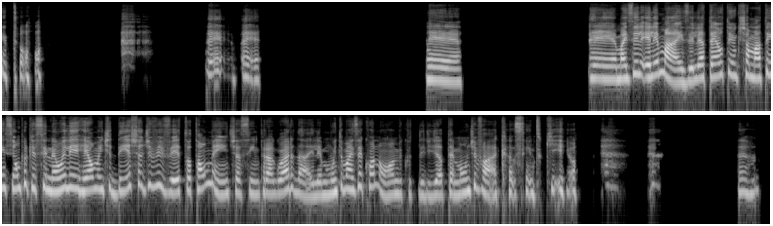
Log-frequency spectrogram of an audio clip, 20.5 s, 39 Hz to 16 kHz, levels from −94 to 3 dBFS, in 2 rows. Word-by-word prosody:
então 275 Hz, -5 st, -7 dB, 2.4 s
É, 310 Hz, 0 st, -4 dB, 0.3 s
é. 225 Hz, -3 st, -4 dB, 2.2 s
É. 215 Hz, -3 st, +1 dB, 1.7 s
É, 240 Hz, -1 st, +2 dB
mas 235 Hz, +1 st, +4 dB
ele 305 Hz, -2 st, +3 dB
ele 250 Hz, +3 st, +6 dB
é -, -, +4 dB
mais, 195 Hz, -, +5 dB
ele 210 Hz, +3 st, +3 dB
até 260 Hz, +1 st, +3 dB
eu 280 Hz, -, +1 dB
tenho 305 Hz, -4 st, -3 dB
que 260 Hz, -, -7 dB
chamar 270 Hz, -6 st, +5 dB
a -, -, +7 dB
atenção, 280 Hz, 0 st, -1 dB
porque 295 Hz, -1 st, -2 dB
se 280 Hz, +3 st, -2 dB
não 245 Hz, 0 st, +4 dB
ele 290 Hz, -1 st, +3 dB
realmente 255 Hz, +2 st, +2 dB
deixa 270 Hz, -, -2 dB
de 335 Hz, +5 st, -4 dB
viver 235 Hz, -9 st, +1 dB
totalmente, 245 Hz, -, -1 dB
assim, 215 Hz, -1 st, -5 dB
para 215 Hz, -1 st, 0 dB
guardar. 225 Hz, -1 st, +1 dB
Ele 185 Hz, +2 st, -3 dB
é -, -, -3 dB
muito 215 Hz, +4 st, 0 dB
mais 270 Hz, -1 st, +3 dB
econômico, 210 Hz, -, -3 dB
eu 195 Hz, 0 st, -10 dB
diria 190 Hz, +1 st, -3 dB
até 200 Hz, +3 st, -4 dB
mão 215 Hz, +4 st, 0 dB
de 320 Hz, -, -2 dB
vaca, 230 Hz, -3 st, -2 dB
assim, 215 Hz, +1 st, -6 dB
do 195 Hz, -, -8 dB
que 270 Hz, -5 st, -5 dB
eu. 245 Hz, +2 st, -6 dB, 2.1 s
Aham. 230 Hz, +1 st, -7 dB
240 Hz, 135 wpm, -22 LUFS, 215-275 Hz, 2.4 s, a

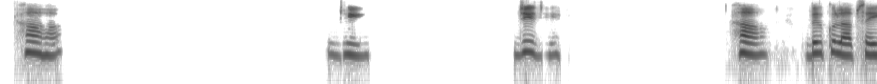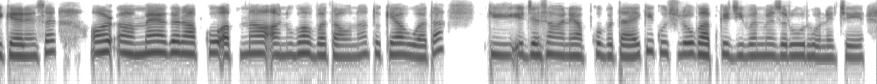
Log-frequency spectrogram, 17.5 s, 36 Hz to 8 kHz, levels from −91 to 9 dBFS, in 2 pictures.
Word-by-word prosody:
हाँ, 275 Hz, -2 st, 0 dB
हाँ। 230 Hz, +2 st, -7 dB, 2.7 s
जी। 230 Hz, -1 st, +3 dB, 1.5 s
जी, 280 Hz, +3 st, +10 dB
जी। 235 Hz, +2 st, -15 dB, 1.7 s
हाँ, 245 Hz, -3 st, +4 dB, 0.4 s
बिल्कुल 260 Hz, 0 st, +2 dB
आप 230 Hz, -1 st, +4 dB
सही 235 Hz, -1 st, +5 dB
कह 230 Hz, 0 st, +5 dB
रहे 220 Hz, -, +1 dB
हैं 220 Hz, -, -4 dB
सर 280 Hz, +6 st, -2 dB, 0.4 s
और 275 Hz, +2 st, +3 dB
अ, 265 Hz, -2 st, -1 dB
मैं 265 Hz, +3 st, +3 dB
अगर 270 Hz, 0 st, 0 dB
आपको 260 Hz, +2 st, -1 dB
अपना 250 Hz, +3 st, -2 dB
अनुभव 240 Hz, +2 st, -3 dB
बताऊँ 220 Hz, -2 st, -4 dB
ना 230 Hz, +3 st, -9 dB
तो 255 Hz, -, -6 dB
क्या 245 Hz, 0 st, +1 dB
हुआ 220 Hz, -3 st, -4 dB
था, 285 Hz, +9 st, -4 dB, 0.5 s
कि 240 Hz, -1 st, -1 dB
जैसा 240 Hz, +1 st, -2 dB
मैंने 230 Hz, -1 st, -3 dB
आपको 225 Hz, +3 st, -5 dB
बताया 220 Hz, -1 st, -3 dB
कि 300 Hz, -1 st, -4 dB
कुछ 265 Hz, -3 st, -6 dB
लोग 250 Hz, 0 st, -3 dB
आपके 240 Hz, +1 st, +1 dB
जीवन 225 Hz, +1 st, -4 dB
में 230 Hz, -, -4 dB
ज़रूर 225 Hz, 0 st, -4 dB
होने 200 Hz, -2 st, -7 dB
चाहिए, 205 Hz, -1 st, -3 dB
240 Hz, 135 wpm, -23 LUFS, 225-260 Hz, 2.7 s, जी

